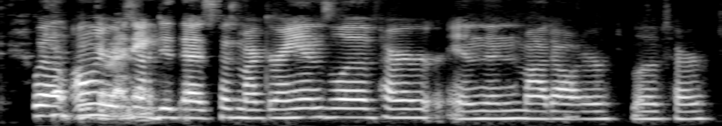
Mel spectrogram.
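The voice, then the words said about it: Southern American accent. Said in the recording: “you have your Southern accent. I like it. It works.”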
